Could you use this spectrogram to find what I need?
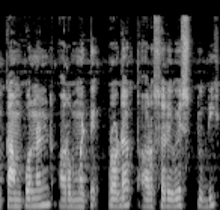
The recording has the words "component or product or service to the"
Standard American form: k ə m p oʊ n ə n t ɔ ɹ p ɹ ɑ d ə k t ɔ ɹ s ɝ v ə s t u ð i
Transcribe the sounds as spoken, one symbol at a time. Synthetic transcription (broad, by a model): k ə m p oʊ n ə n t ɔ ɹ p ɹ ɑ d ə k t ɔ ɹ s ɝ v ə s t u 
